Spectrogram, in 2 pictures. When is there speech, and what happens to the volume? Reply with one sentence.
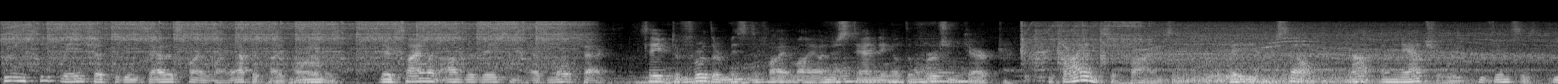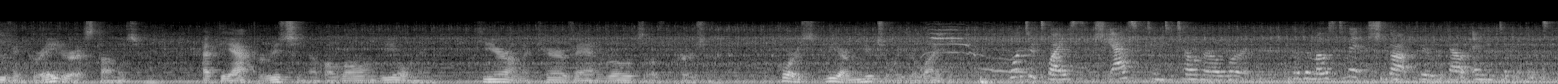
The speech can be heard from 0.0 to 31.1 s, at a steady volume.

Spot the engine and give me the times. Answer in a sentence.
You can hear the engine from 0.0 to 31.1 s.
